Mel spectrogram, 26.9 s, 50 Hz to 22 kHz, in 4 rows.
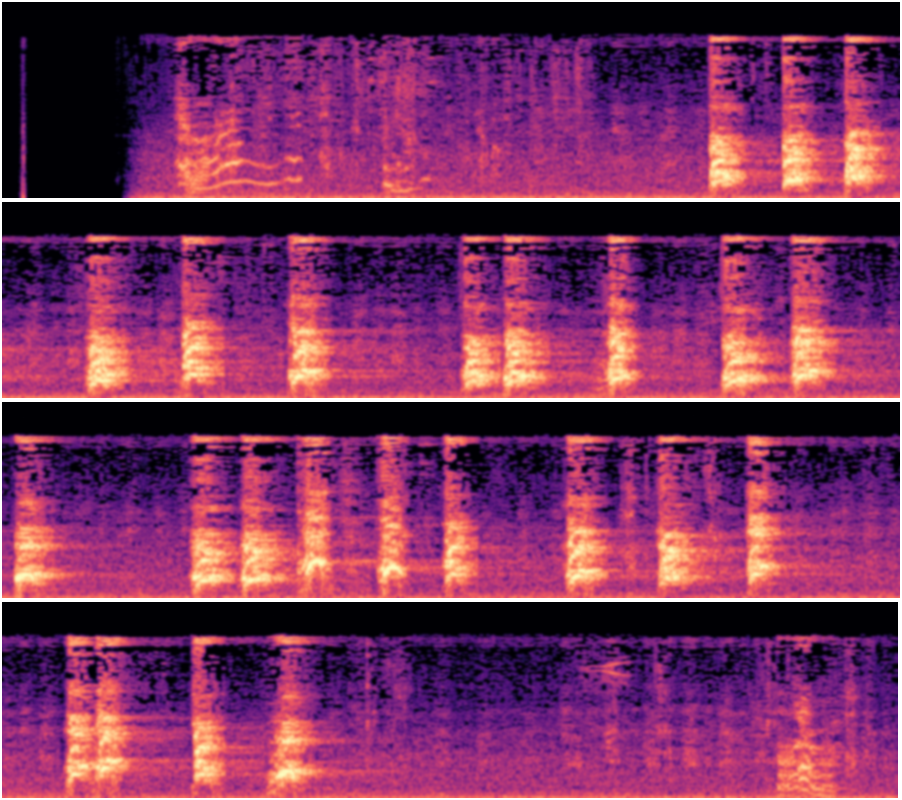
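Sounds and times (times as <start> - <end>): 
dog barking: 5.3 - 6.8, 7.4 - 9.4, 10.2 - 11.6, 12.2 - 14.1, 14.9 - 19.6, 20.7 - 22.8.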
